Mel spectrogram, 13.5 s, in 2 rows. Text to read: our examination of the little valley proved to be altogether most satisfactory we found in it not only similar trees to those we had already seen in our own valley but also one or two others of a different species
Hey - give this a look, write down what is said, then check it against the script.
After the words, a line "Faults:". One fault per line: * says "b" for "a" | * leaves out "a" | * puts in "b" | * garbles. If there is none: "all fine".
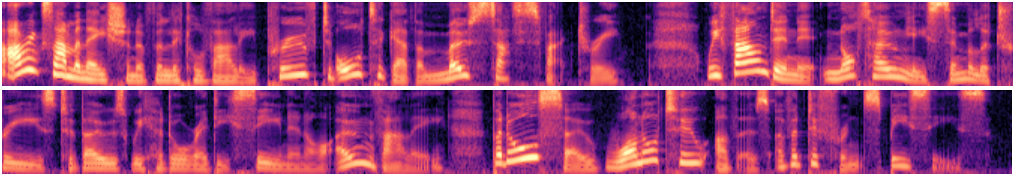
our examination of the little valley proved to altogether most satisfactory we found in it not only similar trees to those we had already seen in our own valley but also one or two others of a different species
Faults:
* leaves out "be"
